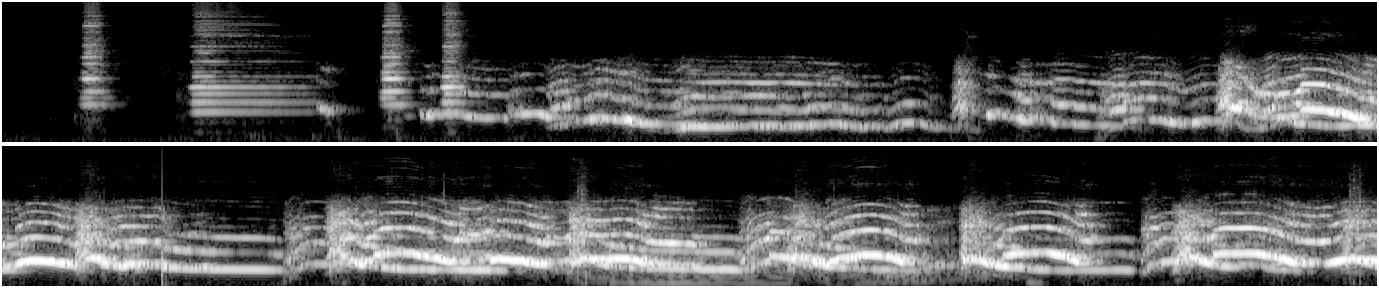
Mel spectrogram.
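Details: Pet Siberian Huskies howling together at their owner's prompting, including a female puppy, Eleanor, learning to howl from her older sisters, and Memphis joining in; brief sharp starts give way to overlapping wavering howls that rise and bend, growing louder in layered bursts.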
